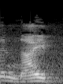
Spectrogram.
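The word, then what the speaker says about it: knife: तीसरा शब्द नाइफ, जिसमें के साइलेंट है और नाइफ शब्द लिखा हुआ है।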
